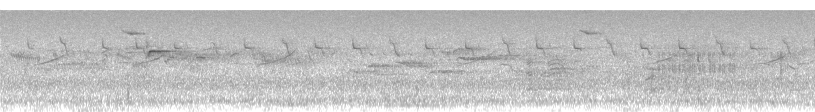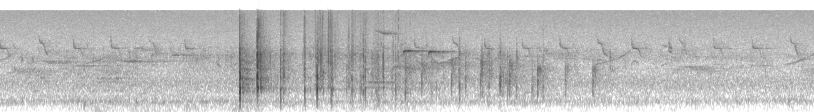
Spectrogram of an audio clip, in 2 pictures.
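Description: Small birds chirping and singing. About ten seconds in comes a run of sharp clicks lasting some three seconds, loudest at its start.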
